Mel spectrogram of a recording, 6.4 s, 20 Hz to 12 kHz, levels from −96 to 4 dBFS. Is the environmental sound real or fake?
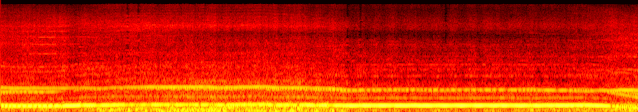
real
